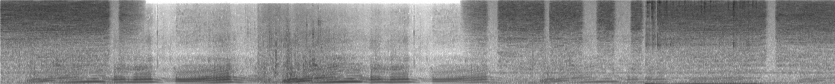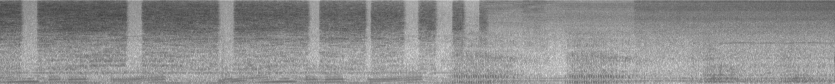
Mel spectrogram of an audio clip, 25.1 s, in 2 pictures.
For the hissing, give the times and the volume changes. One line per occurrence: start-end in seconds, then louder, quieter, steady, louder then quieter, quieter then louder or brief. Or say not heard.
0.0-2.1 brief
6.9-25.0 quieter.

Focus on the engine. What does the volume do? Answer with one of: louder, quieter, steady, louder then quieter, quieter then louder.
quieter.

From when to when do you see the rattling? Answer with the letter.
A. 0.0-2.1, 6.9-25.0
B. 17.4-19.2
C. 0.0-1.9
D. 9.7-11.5
D.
